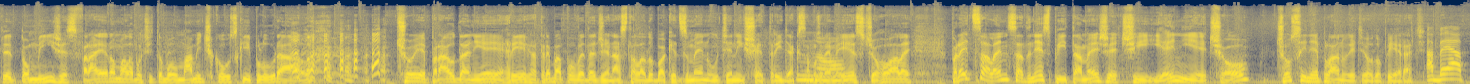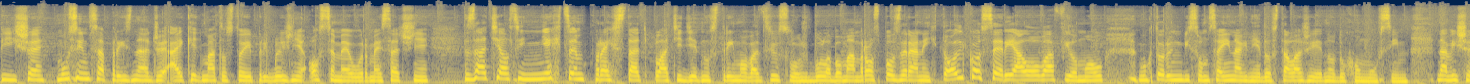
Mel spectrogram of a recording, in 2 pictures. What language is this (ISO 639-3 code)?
slk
